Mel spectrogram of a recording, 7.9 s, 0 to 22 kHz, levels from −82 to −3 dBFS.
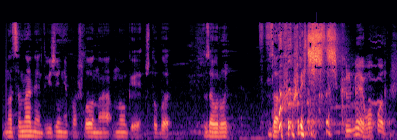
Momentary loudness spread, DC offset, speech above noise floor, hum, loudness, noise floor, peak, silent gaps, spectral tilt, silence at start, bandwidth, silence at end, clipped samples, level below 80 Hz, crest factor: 21 LU; under 0.1%; 29 dB; none; -19 LUFS; -50 dBFS; 0 dBFS; none; -2.5 dB/octave; 0.05 s; 11.5 kHz; 0.05 s; under 0.1%; -54 dBFS; 22 dB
